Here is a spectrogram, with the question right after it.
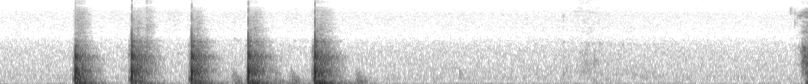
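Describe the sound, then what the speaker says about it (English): Knocking at a door: five firm, evenly spaced raps in quick succession, close and clear, followed by a couple of seconds of quiet room tone. "There was a knock at the door."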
